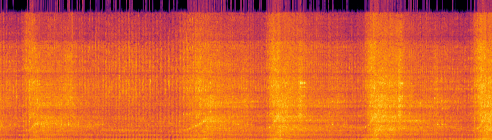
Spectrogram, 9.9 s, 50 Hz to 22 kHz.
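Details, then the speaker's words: 1991 Kawasaki KZ1000 police bike, about 52,000 miles, 1000 LTD carbs, fresh oil, filter and plugs: uneven four-cylinder note stumbling and surging on throttle blips, never settling; runs rough and needs tuning; doesn't smoke. "so probably a good flywheel and everything it's running kind of rough you can go fine-tuning"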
